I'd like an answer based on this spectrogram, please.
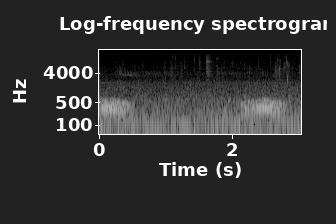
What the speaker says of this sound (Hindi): लेकिन बहुत ही प्यारा बेबी पिजन है, ये देखिए।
